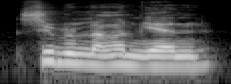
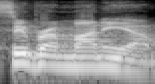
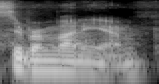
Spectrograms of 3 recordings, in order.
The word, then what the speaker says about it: Subrahmanyam: It's Subrahmanyam, like money. Suhas Subrahmanyam.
